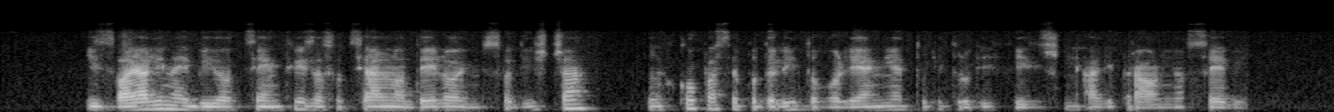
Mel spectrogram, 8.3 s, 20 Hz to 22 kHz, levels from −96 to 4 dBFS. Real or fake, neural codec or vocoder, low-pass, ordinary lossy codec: real; none; 7.2 kHz; Opus, 16 kbps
